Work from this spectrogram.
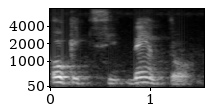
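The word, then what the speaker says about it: okcidento: Centro octidento octidento, né? O C tem um som de TS.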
